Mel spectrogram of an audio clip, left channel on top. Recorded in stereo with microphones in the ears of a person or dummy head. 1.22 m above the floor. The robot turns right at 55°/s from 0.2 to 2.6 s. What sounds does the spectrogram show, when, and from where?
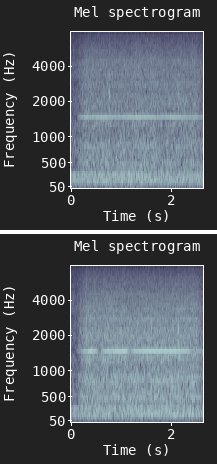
Only background noise.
